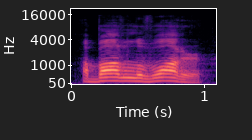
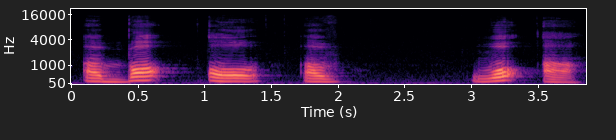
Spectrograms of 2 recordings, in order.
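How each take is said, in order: First: It is said in an American accent. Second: It is said in a London accent. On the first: "I'm just going to spell it like we say it" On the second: "in parts of London, they'll say"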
